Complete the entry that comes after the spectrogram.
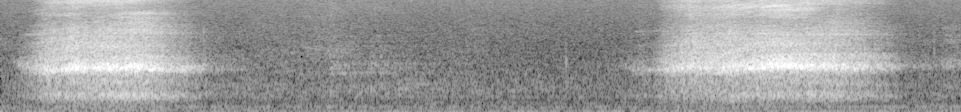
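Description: Two heavy breaths during a Pilates reformer workout, each a loud airy exhale lasting about a second with a quiet pause between them, close and unaccompanied by speech.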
